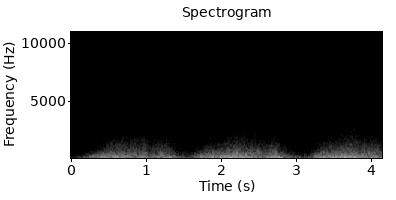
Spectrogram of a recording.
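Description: Long nails grip, scratch and rub the sides of a grey, fluffy synthetic-fur (faux fur) microphone windscreen. The result is three slow, muffled swells of deep, rumbling rustle, almost entirely low-pitched with no bright hiss, rising and fading like soft whooshes.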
